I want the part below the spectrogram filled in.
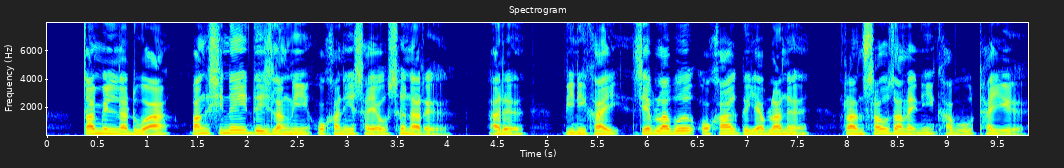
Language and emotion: Bodo, neutral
